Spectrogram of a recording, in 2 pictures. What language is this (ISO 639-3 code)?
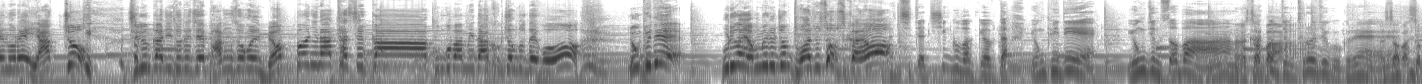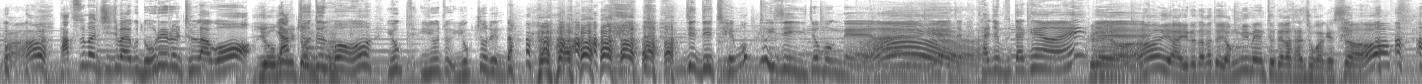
kor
